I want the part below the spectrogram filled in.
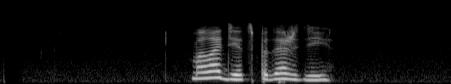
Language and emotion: Russian, positive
